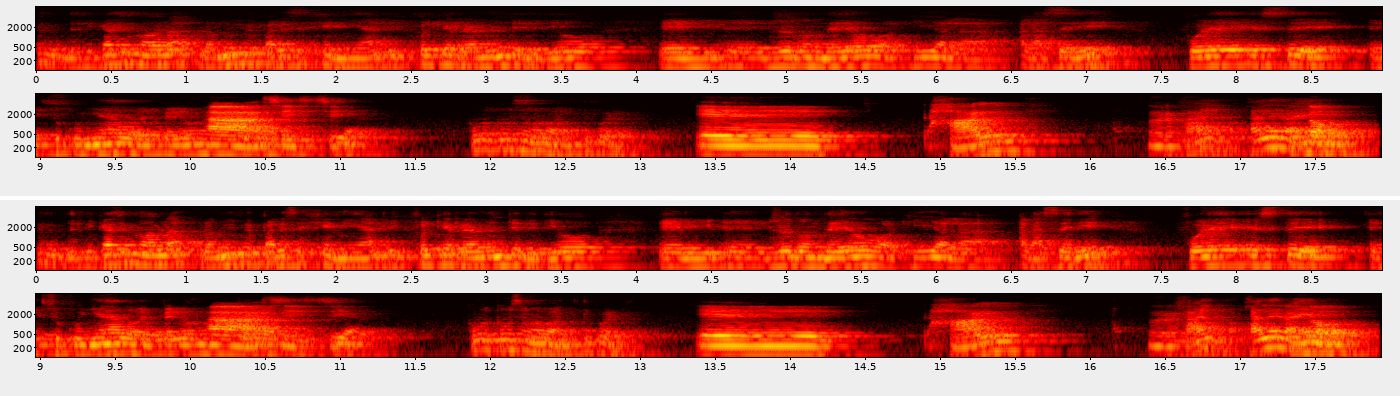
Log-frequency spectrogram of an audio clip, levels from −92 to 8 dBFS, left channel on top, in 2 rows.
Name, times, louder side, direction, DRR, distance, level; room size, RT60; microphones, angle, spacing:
voice 1, 0.0-3.7 4.2-7.2 7.7-8.6 8.9-10.6 11.0-11.2 11.9-12.9 16.6-17.7, right 1 dB, 85° right, -1 dB, 3.5 m, -35 dB
voice 2, 10.1-11.0 13.4-14.2 14.9-15.6 16.4-16.9 17.4-17.7, left 1 dB, 45° left, 1 dB, 2.3 m, -30 dB
16.5 x 10.5 x 5.0 m, 0.87 s
head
